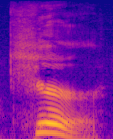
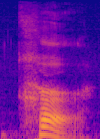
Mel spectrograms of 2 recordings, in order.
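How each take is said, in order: First: The vowel sounds like the one in 'pure'. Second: The vowel sounds like the one in 'her'. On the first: The speaker calls it wrong. "not cure" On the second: The speaker calls it right. "it sounds like cur"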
